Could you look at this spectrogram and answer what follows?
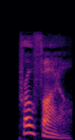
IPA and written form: prˈoʊf.aɪl (profile)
